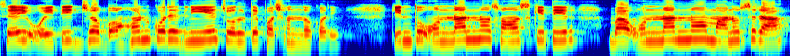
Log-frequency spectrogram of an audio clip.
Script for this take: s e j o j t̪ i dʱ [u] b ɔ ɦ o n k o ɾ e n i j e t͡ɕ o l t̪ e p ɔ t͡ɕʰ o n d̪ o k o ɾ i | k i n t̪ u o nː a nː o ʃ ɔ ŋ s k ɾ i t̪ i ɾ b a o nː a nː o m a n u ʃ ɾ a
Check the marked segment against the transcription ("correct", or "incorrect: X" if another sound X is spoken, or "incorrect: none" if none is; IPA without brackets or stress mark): incorrect: o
